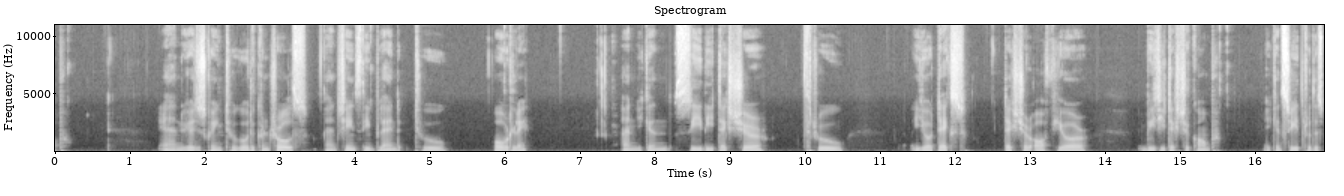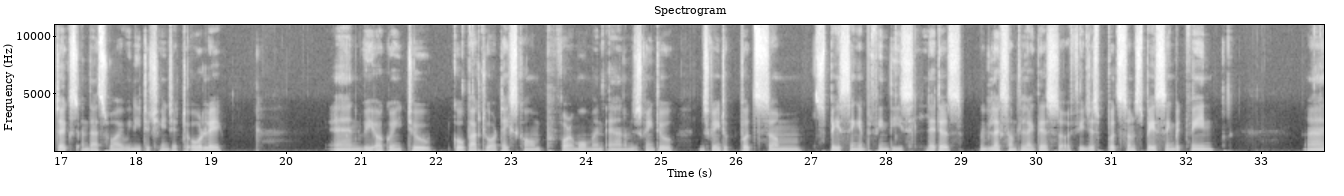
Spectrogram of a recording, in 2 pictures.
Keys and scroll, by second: 26.1 super+a, 29.0 Return, 31.5 4, 32.0 0, 32.5 Return.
